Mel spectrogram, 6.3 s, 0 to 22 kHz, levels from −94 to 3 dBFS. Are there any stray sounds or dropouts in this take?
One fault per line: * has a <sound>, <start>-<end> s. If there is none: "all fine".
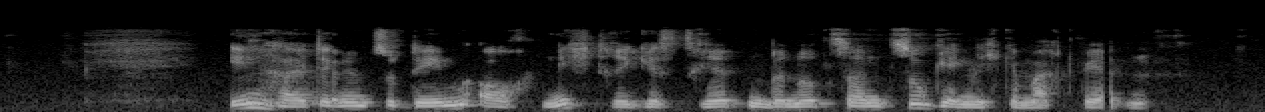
* has a dropout, 5.5-5.5 s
